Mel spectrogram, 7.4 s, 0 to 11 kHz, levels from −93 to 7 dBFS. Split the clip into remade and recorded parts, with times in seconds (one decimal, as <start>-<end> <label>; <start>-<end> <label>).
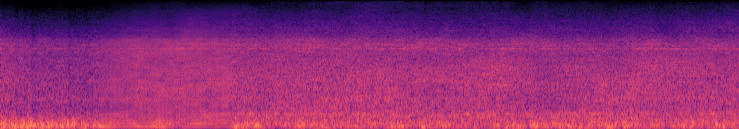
0.0-1.0 recorded; 1.0-2.3 remade; 2.3-7.4 recorded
